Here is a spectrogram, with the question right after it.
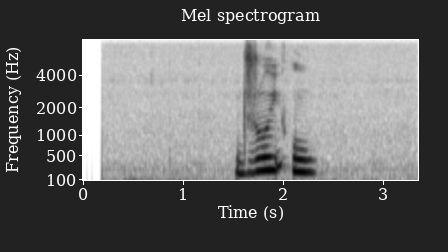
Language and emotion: Russian, neutral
